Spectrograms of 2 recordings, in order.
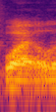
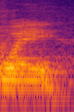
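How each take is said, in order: First: The name is pronounced the German way. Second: The name is pronounced the English way. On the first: The speaker calls it right. "It's the German" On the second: The speaker calls it wrong. "It's not Way"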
